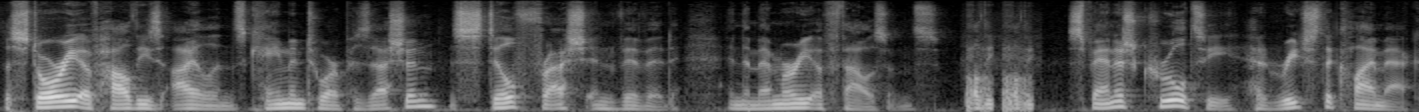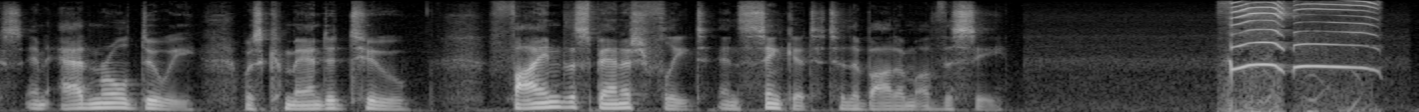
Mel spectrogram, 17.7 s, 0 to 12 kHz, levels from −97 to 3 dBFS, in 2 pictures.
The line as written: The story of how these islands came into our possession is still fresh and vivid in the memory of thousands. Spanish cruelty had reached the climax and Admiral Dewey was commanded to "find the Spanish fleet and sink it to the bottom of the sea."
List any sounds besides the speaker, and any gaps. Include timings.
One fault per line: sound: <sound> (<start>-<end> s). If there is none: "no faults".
sound: laugh (6.0-6.5 s)
sound: squeak (16.5-17.5 s)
